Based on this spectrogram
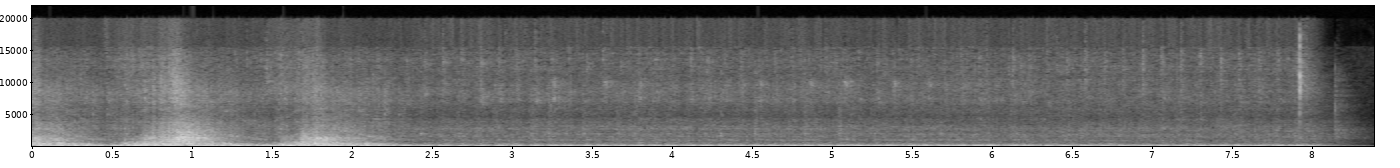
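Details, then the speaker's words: Honda Hornet motorcycle, cold start in garage during a build, then uneven lumpy idle stumbling about three times a second, smoke clearing from exhaust; misfiring and rough idle, owner thinks idle adjustment needs tweaking. "so as you can hear it is misfiring it's idling kind of rough I just think I just need to tweak the idle thing a little bit"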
